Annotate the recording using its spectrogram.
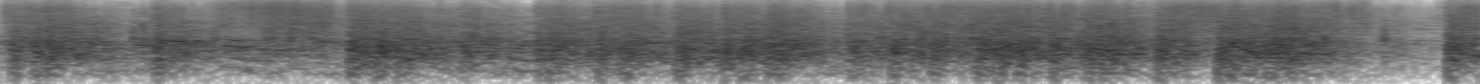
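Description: Firecrackers crackle and pop rapidly outdoors.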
